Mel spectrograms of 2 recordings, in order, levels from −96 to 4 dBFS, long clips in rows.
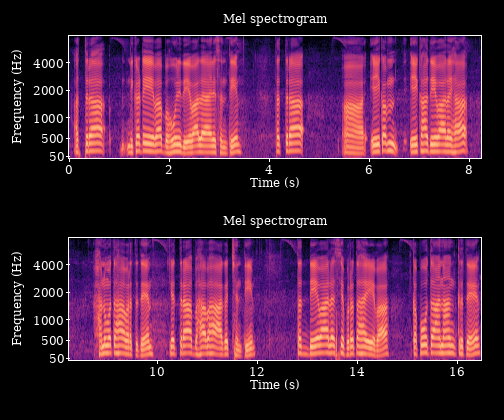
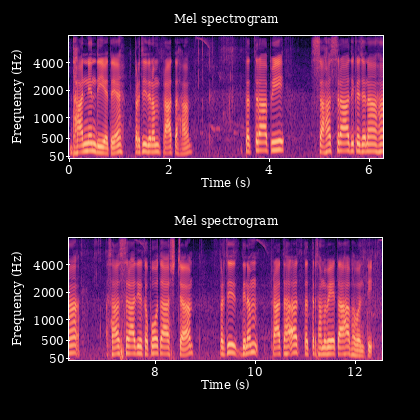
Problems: low volume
